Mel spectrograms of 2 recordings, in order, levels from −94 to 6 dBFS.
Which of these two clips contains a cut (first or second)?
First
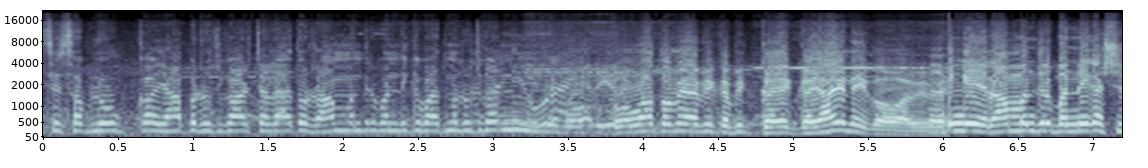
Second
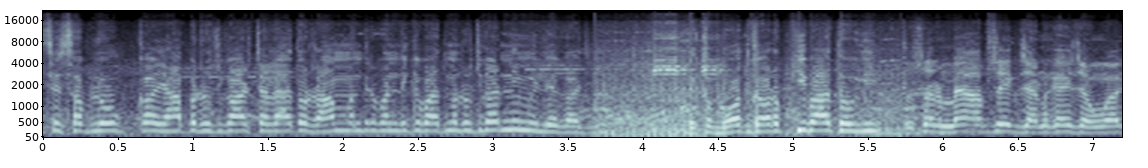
first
